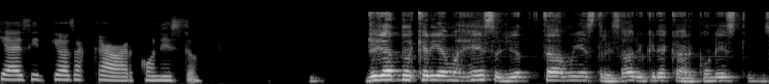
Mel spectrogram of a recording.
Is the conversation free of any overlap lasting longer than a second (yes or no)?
yes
